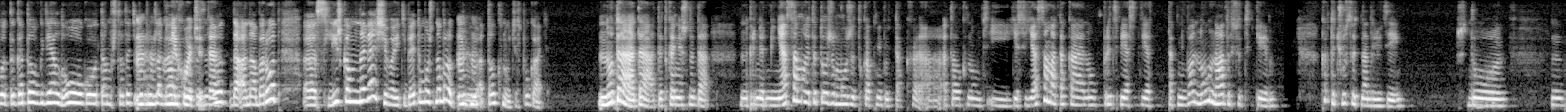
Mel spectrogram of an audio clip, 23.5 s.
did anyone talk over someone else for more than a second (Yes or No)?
Yes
